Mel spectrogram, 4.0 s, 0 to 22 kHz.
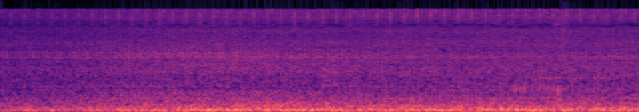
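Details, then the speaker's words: Suzuki DA64W turbo engine after camshaft sensor replacement and ECU reset via battery disconnect, idling with AC switched on: steady, even low hum, no surging or vibration; normal idle with AC on. "So ayan, naka-aircon tayo. Yan. So yung kanta ng engine, okay lang. So malamig, panalo na."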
